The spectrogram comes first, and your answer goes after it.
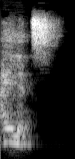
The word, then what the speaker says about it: islets: of land your hands pronounce in the word eyelets Okay so hindi siya islets of ler hands ha eyelets of ler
